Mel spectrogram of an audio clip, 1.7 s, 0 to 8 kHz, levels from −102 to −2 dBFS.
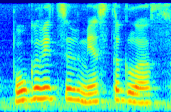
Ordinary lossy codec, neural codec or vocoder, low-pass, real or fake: MP3, 64 kbps; none; 7.2 kHz; real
